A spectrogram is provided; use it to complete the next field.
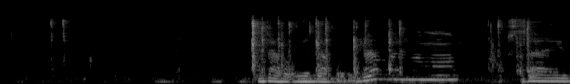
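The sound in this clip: Faint keyboard typing: a few soft, scattered clicks as someone types on a computer keyboard, then a voice starts talking and the clicks fade under the speech.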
